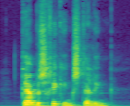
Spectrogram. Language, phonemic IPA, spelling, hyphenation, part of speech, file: Dutch, /tɛr.bəˈsxɪ.kɪŋˌstɛ.lɪŋ/, terbeschikkingstelling, ter‧be‧schik‧king‧stel‧ling, noun, Nl-terbeschikkingstelling.ogg
- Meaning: 1. a measure (Netherlands) or sentence (Belgium) imposed by a judge that forces the convicted to undergo psychiatric treatment 2. form of early retirement for teachers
